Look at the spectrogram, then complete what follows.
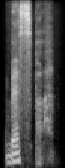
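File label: Vox, voices, Japanese; Siegfried; Vespa; kingsraid audio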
